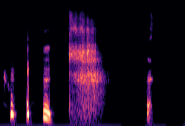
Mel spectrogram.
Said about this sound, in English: Excuse me, I got a cough here.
